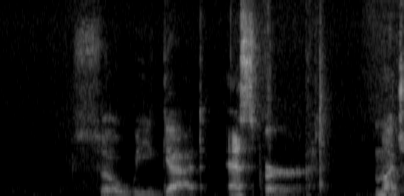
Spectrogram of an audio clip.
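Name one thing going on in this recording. Trading cards rustle and slap as they are handled.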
